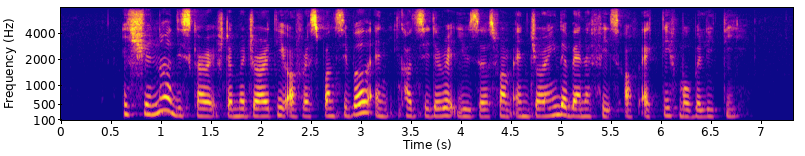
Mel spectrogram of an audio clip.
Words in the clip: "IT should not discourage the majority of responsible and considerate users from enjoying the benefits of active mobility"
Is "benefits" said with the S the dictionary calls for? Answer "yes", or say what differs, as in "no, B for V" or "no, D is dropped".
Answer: yes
